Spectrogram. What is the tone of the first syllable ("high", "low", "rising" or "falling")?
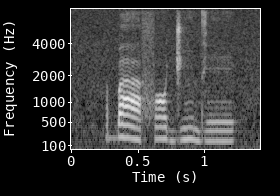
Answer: falling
